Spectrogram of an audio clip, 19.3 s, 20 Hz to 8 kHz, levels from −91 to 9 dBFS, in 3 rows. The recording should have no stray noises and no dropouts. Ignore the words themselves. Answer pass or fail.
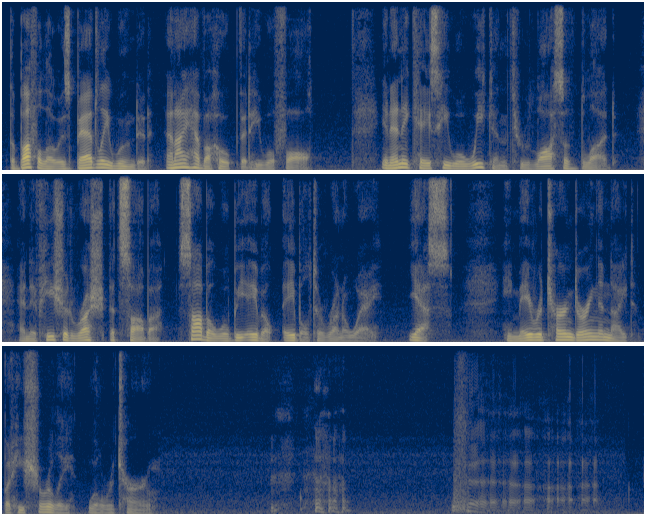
fail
